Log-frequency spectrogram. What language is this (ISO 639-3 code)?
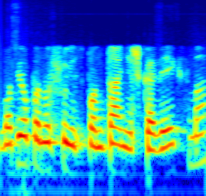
lit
